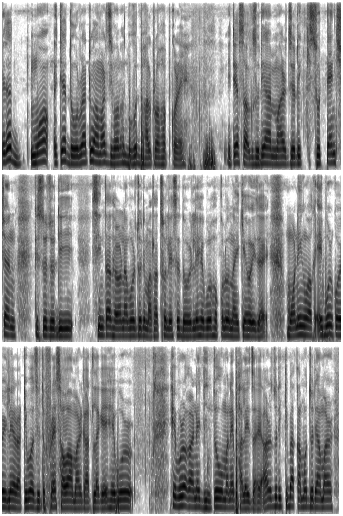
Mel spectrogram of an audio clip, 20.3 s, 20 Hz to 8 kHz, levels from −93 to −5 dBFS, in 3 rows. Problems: background sounds at intervals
